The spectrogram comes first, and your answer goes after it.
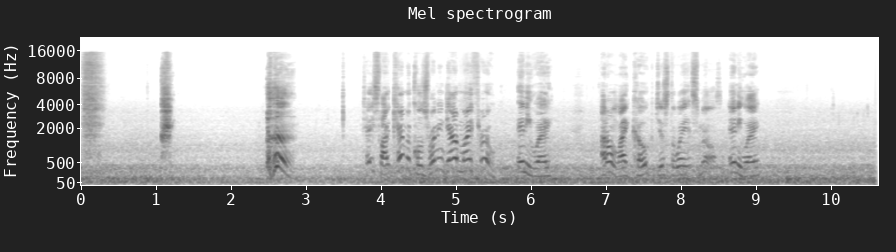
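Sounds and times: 
faint steady hum: 0.0 - 10.6
person clearing nose: 1.1 - 1.3, 2.5 - 3.0
speech: 3.9 - 6.4, 7.0 - 9.2.

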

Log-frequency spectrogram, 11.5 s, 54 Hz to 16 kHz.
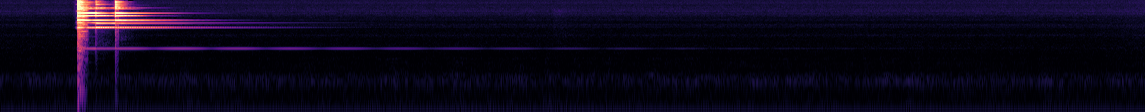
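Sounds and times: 
small meditation bell ringing: 0.8 - 7.6.

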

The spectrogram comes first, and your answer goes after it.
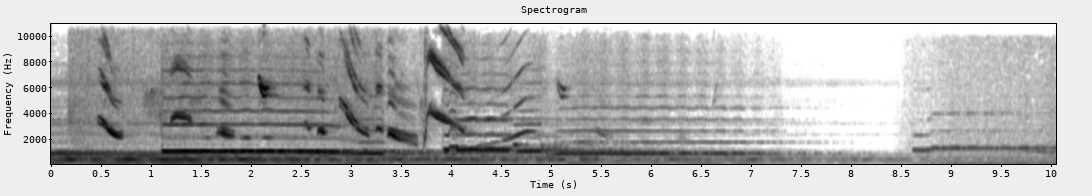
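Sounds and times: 
chicúa bird whistling calls and chirps: 0.2 - 6.2.

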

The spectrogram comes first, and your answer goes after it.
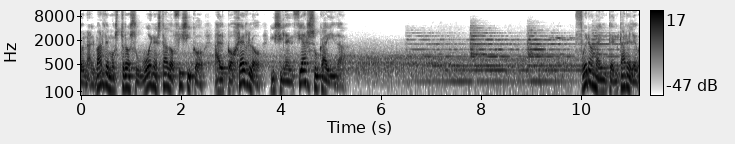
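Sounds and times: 
speech: 0.0 - 5.4, 10.0 - 11.1
church bells ringing for vespers in a slow steady peal: 6.5 - 11.1.

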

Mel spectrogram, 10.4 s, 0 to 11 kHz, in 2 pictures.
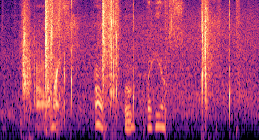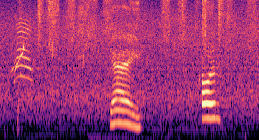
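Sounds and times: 
knocks and rustles: 0.4 - 3.4, 4.0 - 4.9
speech: 0.7 - 3.5, 7.4 - 8.1
cat meowing: 5.4 - 5.9.

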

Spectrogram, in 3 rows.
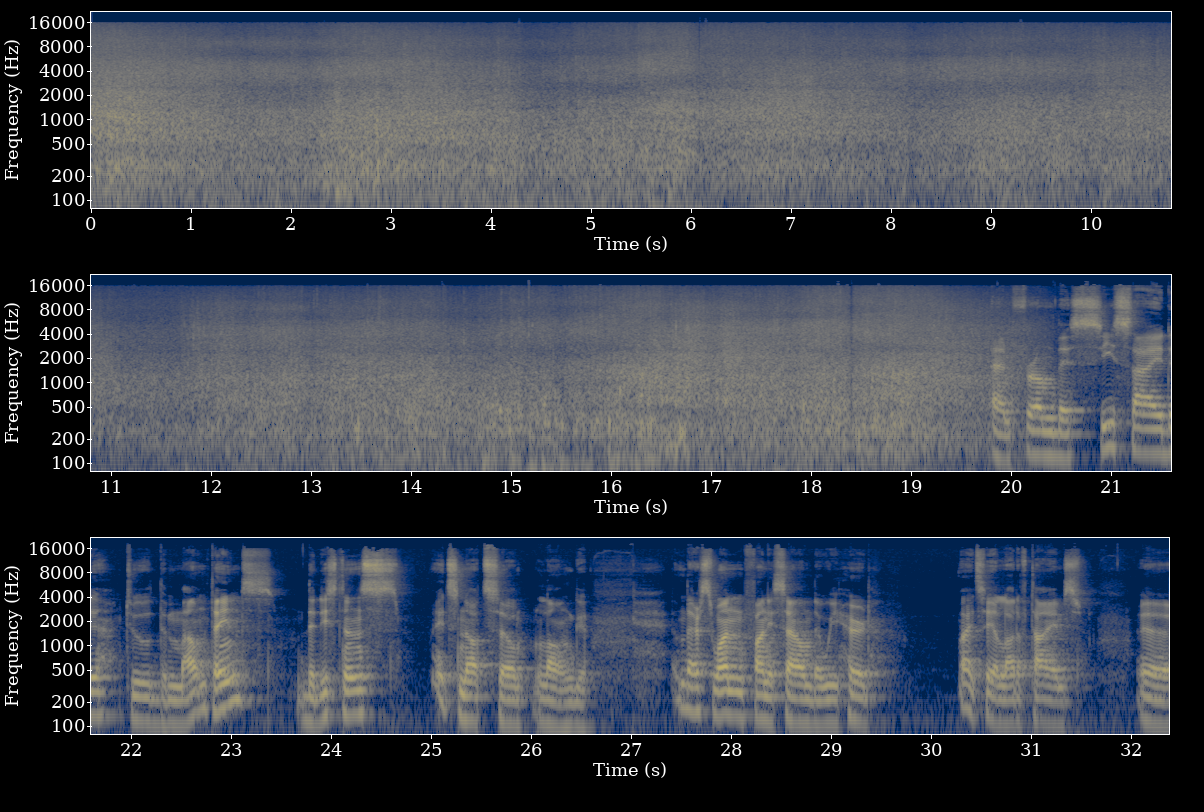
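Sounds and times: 
gusts of wind: 0.0 - 19.8
sea waves breaking on the shore beside a seaside campsite in Turkey: 0.0 - 20.5
speech: 20.2 - 26.8, 27.4 - 29.6, 30.3 - 32.3.

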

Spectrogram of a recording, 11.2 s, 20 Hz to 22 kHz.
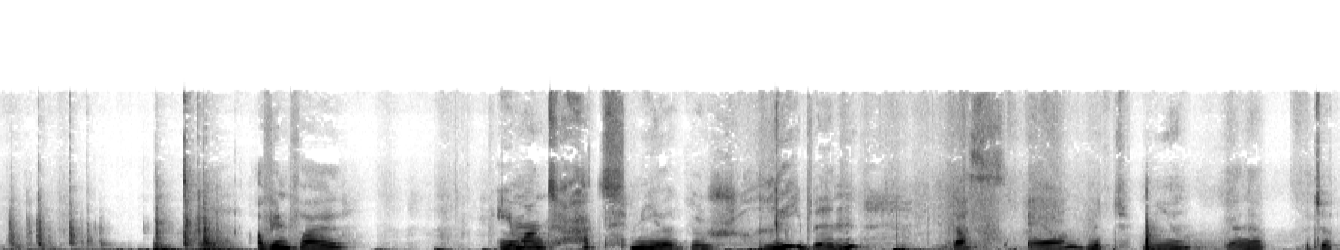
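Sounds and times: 
door pushed shut with a solid thump: 0.0 - 2.1
speech: 2.2 - 3.0, 4.2 - 11.1.

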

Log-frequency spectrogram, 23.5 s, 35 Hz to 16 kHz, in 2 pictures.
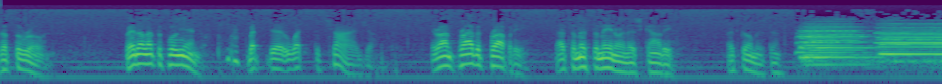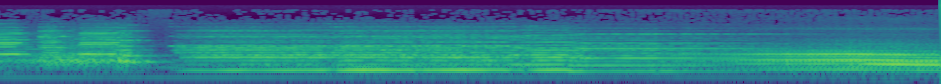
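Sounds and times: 
speech: 0.0 - 0.7, 1.6 - 4.8, 5.4 - 8.5, 9.1 - 10.4
car engine drone while driven along a road: 9.9 - 23.5.

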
